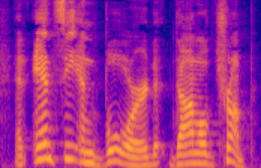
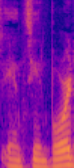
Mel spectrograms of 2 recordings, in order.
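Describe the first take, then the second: First: Antsy and bored said slowly, stressed; ANTSY and BORED, slow and pointed; stress the quote. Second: Said in the usual way. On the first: Shown as a demonstration. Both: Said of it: "and that's in quotes".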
